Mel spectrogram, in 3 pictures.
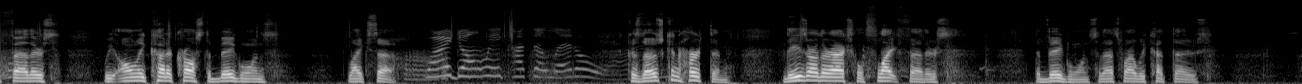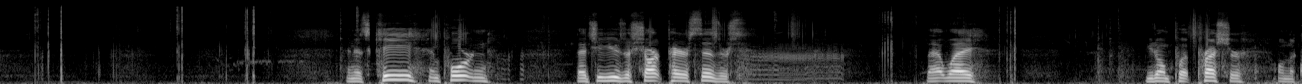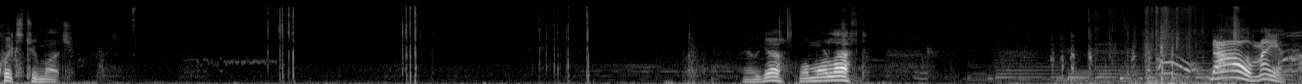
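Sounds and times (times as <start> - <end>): scissors snipping feathers: 13.3 - 13.8, 14.7 - 15.8.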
